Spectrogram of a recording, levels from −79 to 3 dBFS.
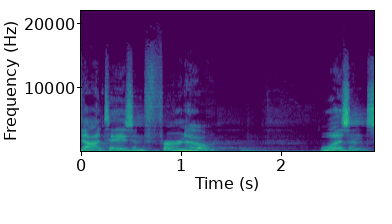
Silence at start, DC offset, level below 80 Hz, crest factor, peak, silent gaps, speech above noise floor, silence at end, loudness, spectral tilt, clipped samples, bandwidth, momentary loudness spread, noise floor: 0 s; under 0.1%; -64 dBFS; 24 dB; -6 dBFS; none; 27 dB; 0 s; -28 LUFS; -3.5 dB/octave; under 0.1%; 17.5 kHz; 23 LU; -55 dBFS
